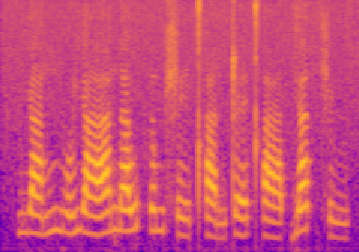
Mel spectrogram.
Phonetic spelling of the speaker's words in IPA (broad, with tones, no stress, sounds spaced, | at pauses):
j a˨˩˦ n ɲ o˨˩˦ j aː˨˩˦ n a˧˥ w h ə˧ m ʂ e˨˩ t̪ʰ a˨˩˨ n ʈ ɛ˨˩˦ t̪ʰ aː˨˩ k̚ j a˦˥ t̚ ʂ ɨ˨˩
